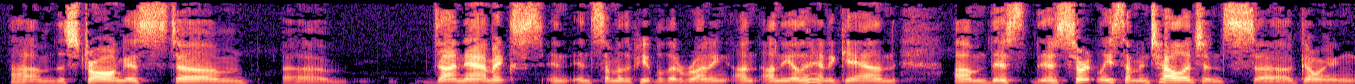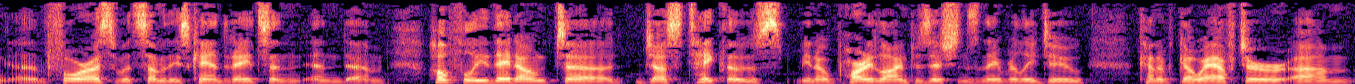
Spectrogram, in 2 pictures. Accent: New York, United States; now in New Orleans, United States; I'm from New York

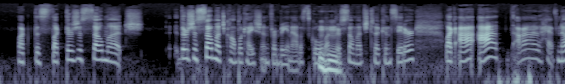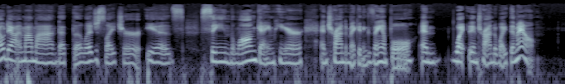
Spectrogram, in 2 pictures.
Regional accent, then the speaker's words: Harlan County line, Kentucky, United States; I grew up on the Harlan County line

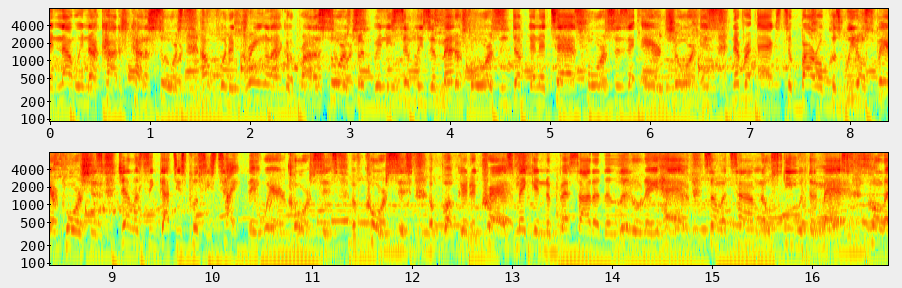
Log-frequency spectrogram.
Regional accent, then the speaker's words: Buffalo, New York, United States; And yes, I'm from Buffalo, New York.

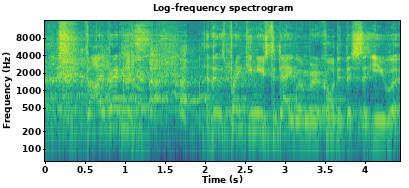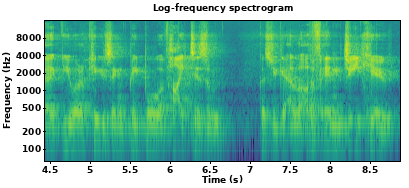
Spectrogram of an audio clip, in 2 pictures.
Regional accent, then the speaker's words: Cheddar, South West England, United Kingdom; I come from Cheddar.

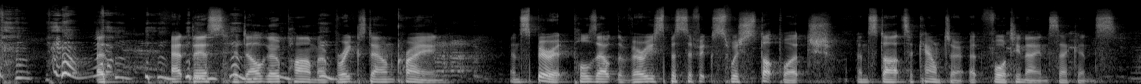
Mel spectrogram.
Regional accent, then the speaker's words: England, United Kingdom; I am English, so I only drink tea.

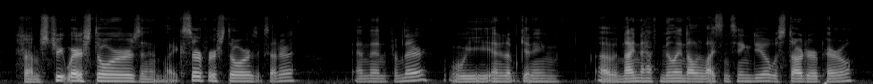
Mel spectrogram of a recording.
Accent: Los Angeles, California, United States; also born or lived in Russia / San Diego; I grew up in L

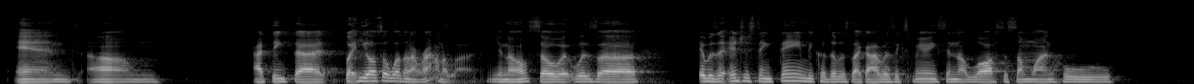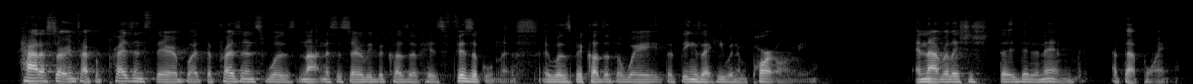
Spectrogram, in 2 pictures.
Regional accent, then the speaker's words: New York City, New York, United States; I'm born and raised in Harlem, New York.

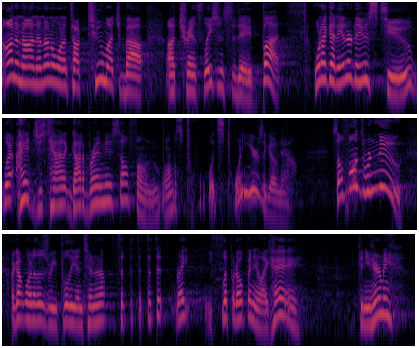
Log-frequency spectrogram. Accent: Prescott, Arizona, United States; moved away as an adult; now in Tucson, United States; I grew up in Prescott, Arizona

